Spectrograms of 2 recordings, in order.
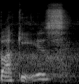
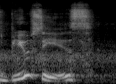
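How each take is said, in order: First: The middle consonant is a k sound. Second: The middle consonant is an s sound. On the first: "he did not pronounce it Bucky's" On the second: "He goes, "Oh, I thought it was Busey's,""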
